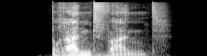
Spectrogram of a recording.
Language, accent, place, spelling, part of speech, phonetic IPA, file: German, Germany, Berlin, Brandwand, noun, [ˈbʁantˌvant], De-Brandwand.ogg
- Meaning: firewall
